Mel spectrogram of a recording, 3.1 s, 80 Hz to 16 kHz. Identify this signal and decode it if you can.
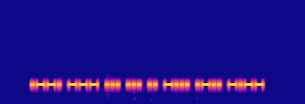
Morse code, heard as a keyed tone, about 47 wpm, 700 Hz. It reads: POSSIBLY
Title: Sentences from Top 1300 Words - New Word Drill - 45wpm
